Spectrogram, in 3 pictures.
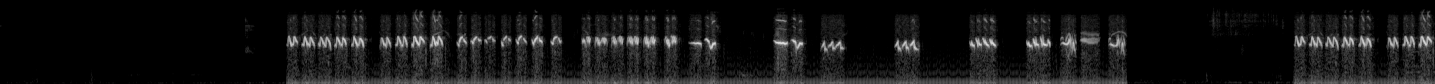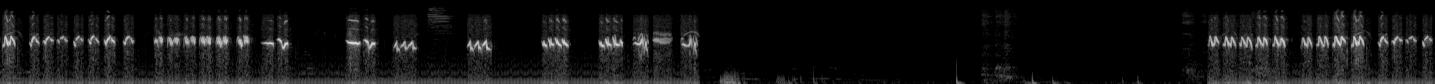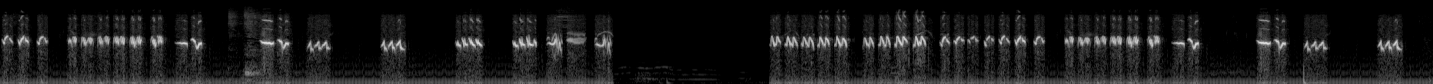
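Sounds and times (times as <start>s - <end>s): faint steady hum: 2.4s - 11.3s, 13.0s - 22.7s, 26.3s - 35.4s, 36.4s - 43.0s
sparrows chirping in alarm: 2.9s - 11.3s, 13.0s - 21.4s, 26.4s - 34.8s, 36.4s - 43.0s.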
